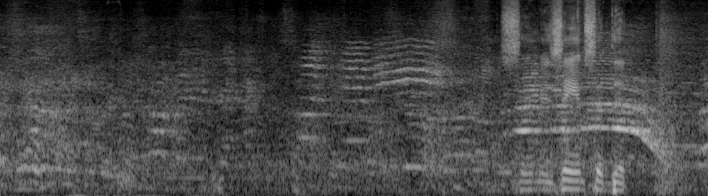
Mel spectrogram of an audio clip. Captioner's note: crowd chatter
